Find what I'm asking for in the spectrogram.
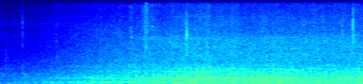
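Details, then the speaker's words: Repaired electric fan with the speed control bypassed, now one speed on straight power: steady even rush of air with no rattle or pitch change, and the motor did not get hot after five minutes. Normal running. "i ran it for about five minutes it didn't get hot or anything"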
